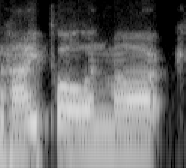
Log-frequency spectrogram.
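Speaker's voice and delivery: drawn-out friendly hello; imitating a cheery greeting. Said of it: "Frankie's going".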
